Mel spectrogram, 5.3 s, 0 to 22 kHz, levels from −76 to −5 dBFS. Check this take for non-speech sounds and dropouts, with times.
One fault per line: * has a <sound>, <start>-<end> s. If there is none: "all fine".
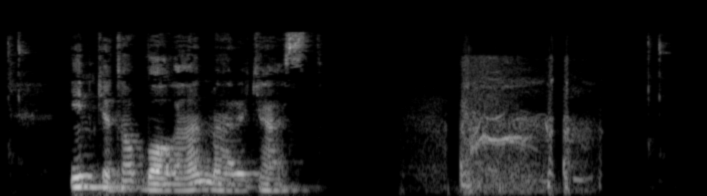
* has a cough, 3.0-4.5 s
